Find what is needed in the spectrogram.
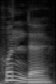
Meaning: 1. nominative/accusative/genitive plural of Hund 2. dative singular of Hund
- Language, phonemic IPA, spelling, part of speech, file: German, /ˈhʊndə/, Hunde, noun, De-Hunde.ogg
